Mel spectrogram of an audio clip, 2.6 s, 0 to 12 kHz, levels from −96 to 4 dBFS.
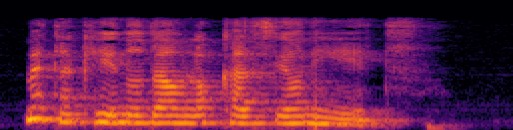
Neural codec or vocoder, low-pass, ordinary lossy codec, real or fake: none; 7.2 kHz; MP3, 64 kbps; real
